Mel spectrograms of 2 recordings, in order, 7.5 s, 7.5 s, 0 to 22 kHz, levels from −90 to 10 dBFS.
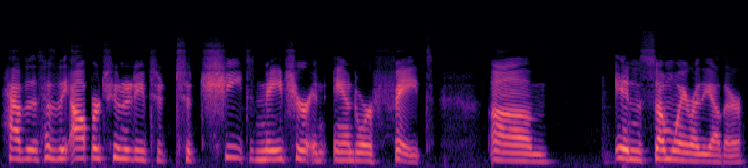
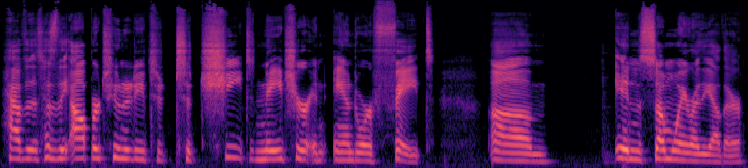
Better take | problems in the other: second | muffled; very; fading above 2.5 kHz

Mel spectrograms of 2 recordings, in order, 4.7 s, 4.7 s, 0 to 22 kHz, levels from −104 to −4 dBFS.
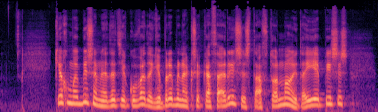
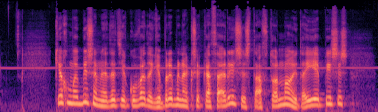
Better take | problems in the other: first | high-pitched whine; faint; throughout; 2 kHz, 25 dB below the speech

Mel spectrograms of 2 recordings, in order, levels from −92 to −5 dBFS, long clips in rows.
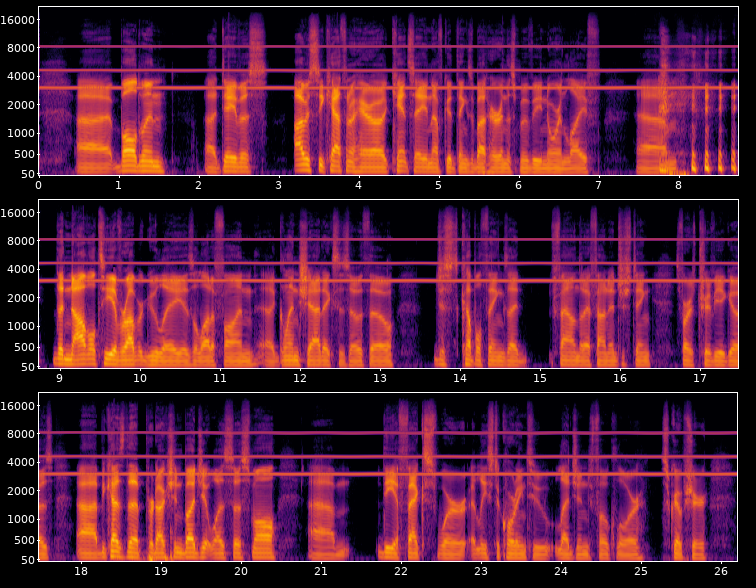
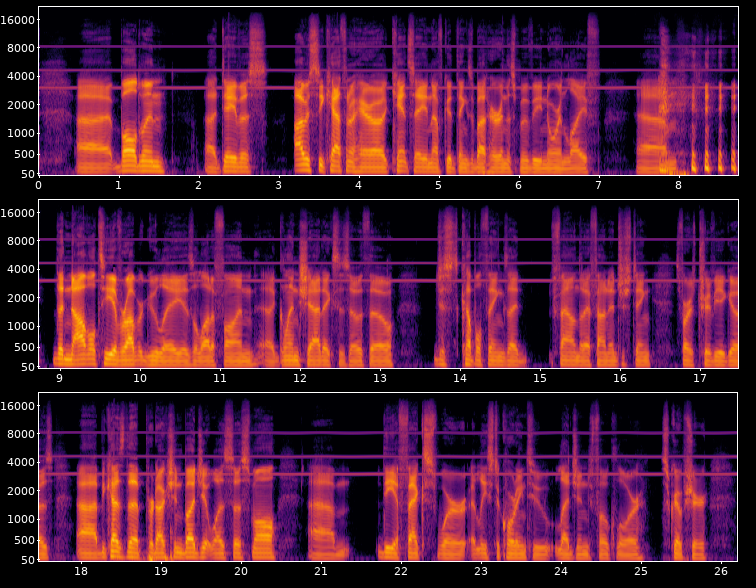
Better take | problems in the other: second | high-pitched whine; loud; throughout; 3 kHz, 8 dB below the speech; faint in the second

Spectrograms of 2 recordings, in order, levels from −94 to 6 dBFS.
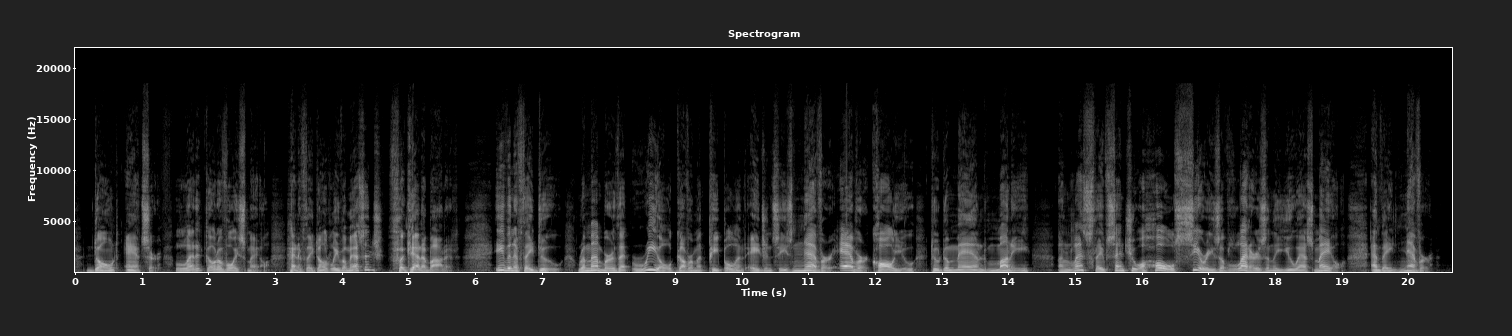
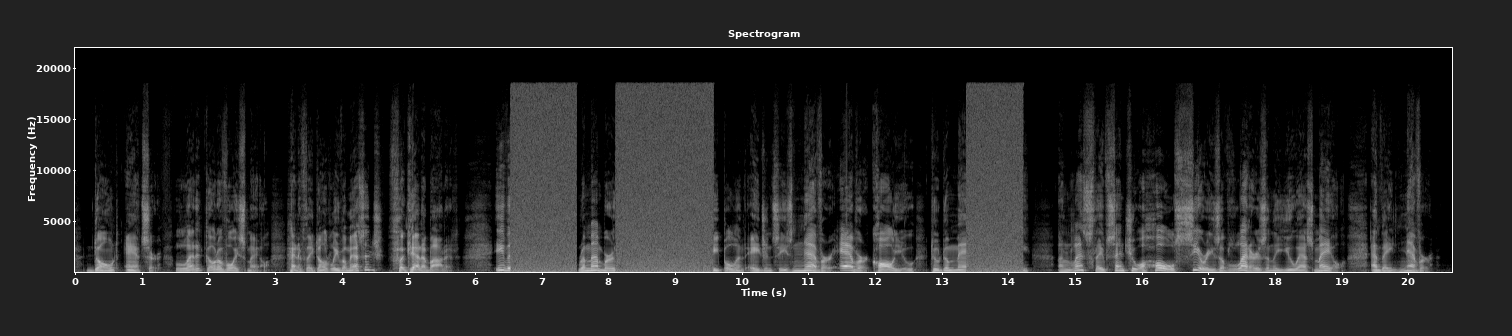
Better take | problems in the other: first | audio cutting out; filled with static; at 6.5 s for 1 s, at 8 s for 1.5 s and at 13 s for 1 s

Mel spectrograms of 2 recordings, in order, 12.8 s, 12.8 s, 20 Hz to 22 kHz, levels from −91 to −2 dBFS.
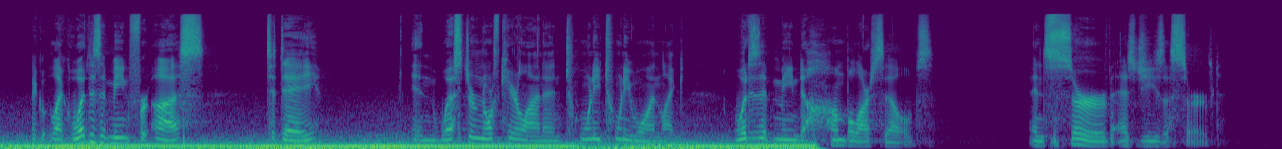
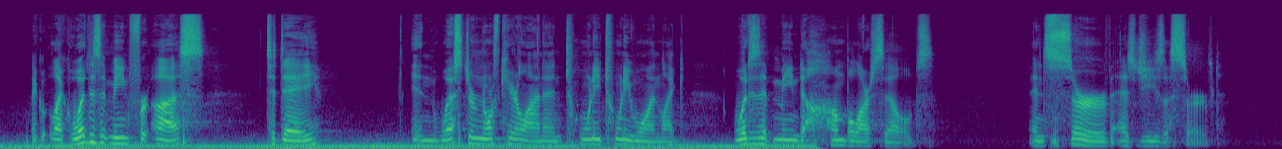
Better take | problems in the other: second | low rumble; loud; until 8 s; 8 dB below the speech; faint in the second

